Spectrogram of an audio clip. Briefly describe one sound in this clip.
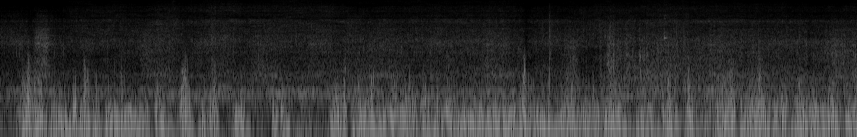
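Bicycle tyres rumble over a packed dirt trail.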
